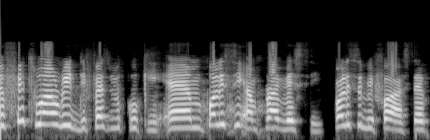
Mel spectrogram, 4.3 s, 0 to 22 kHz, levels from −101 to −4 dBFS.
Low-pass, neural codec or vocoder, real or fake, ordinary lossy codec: 7.2 kHz; none; real; none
